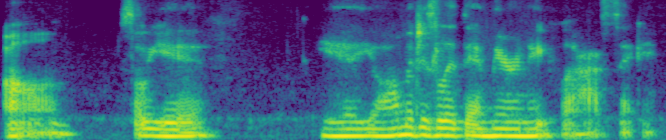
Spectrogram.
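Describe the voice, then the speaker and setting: A woman's voice: deep voice, flat delivery, moderate pace, vocal fry, mellow, slightly rough, muffled recording. Chatty woman in her twenties hosting. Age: 20s. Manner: chatty, repeats words, addresses audience as y'all, asks okay?. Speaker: host. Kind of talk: casual solo talk to viewers.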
